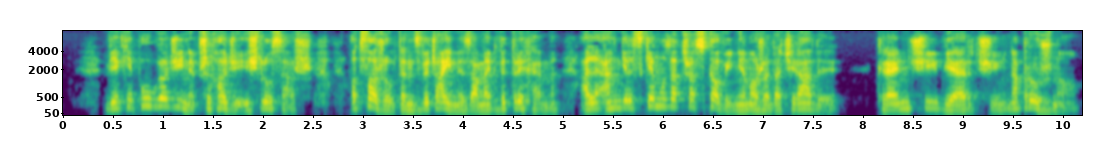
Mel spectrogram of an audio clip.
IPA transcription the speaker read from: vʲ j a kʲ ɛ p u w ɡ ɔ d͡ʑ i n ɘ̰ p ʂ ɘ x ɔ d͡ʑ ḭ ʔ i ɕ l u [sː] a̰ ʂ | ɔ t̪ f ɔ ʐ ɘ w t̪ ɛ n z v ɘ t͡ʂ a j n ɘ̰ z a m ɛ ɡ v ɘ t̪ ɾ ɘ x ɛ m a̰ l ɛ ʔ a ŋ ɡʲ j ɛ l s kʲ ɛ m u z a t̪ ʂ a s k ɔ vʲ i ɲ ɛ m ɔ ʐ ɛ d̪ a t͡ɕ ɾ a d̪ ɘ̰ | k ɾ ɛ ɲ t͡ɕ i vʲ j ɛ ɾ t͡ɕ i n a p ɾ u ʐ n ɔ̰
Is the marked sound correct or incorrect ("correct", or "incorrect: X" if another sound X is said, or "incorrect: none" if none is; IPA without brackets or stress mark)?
incorrect: s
